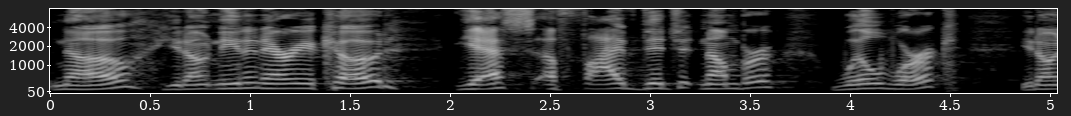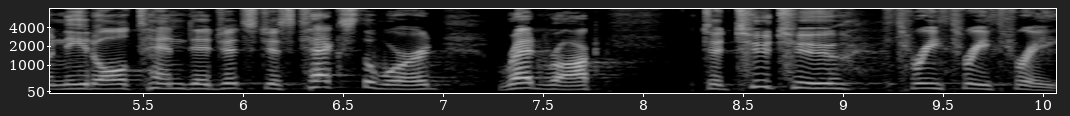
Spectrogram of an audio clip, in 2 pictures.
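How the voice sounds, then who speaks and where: Heard in a very clean recording with a silent background, a man with a fairly high pitch talks at a fairly slow pace with ordinary pitch variation. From Australia. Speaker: pastor. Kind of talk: sermon. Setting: church stage with audience. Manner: casual, conversational.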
